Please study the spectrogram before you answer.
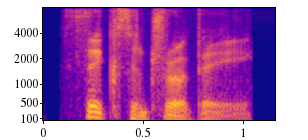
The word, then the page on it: thixotropy: British English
